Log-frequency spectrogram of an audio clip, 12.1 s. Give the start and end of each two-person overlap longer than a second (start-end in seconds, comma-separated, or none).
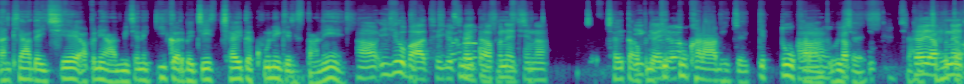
5.1-6.7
